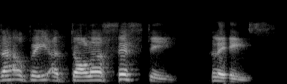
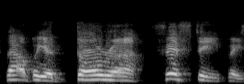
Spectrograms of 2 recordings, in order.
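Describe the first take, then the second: First: The R in 'dollar' is dropped. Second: The R in 'dollar' is strongly pronounced. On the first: The listener did not understand it. The speaker calls it wrong. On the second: The listener understood it. The speaker calls it right.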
